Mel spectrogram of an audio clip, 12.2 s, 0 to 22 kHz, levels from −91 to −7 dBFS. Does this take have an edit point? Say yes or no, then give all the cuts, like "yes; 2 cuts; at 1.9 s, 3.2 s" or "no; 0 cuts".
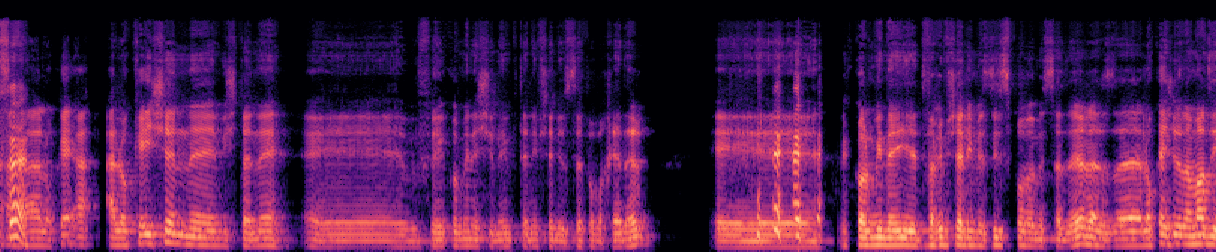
yes; 2 cuts; at 1.0 s, 8.3 s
